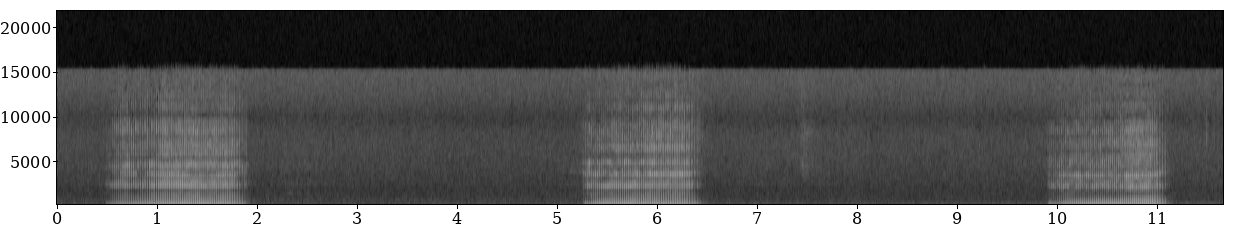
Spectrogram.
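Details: Sleeping dog, very loud snoring: three long, low, vibrating snores about every five seconds, roughly twelve a minute, with quiet pauses between; snoring.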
